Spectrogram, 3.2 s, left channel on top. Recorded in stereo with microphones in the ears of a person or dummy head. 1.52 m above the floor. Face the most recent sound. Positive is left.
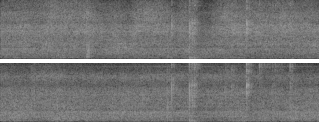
turn(degrees=0)  # may be behind; listen again after turning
